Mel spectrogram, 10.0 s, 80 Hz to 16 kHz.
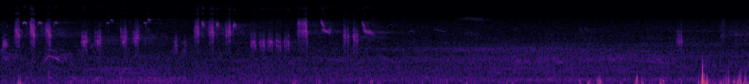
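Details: Territorial song of an Oriental reed warbler, 23 April 2024, loud scratchy gyo-gyo-shi phrases of rasping, clustered notes in the first half, then quieter background with occasional low knocks.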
